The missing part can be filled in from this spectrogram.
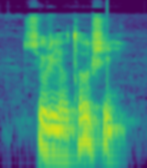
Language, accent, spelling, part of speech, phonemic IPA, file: English, Southern England, tsuriotoshi, noun, /ˌ(t)suːɹioʊˈtoʊʃi/, LL-Q1860 (eng)-tsuriotoshi.wav
- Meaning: A kimarite in which the attacker grips his opponent's mawashi, lifts him, and swings him sideways and down. A lifting bodyslam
